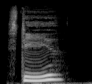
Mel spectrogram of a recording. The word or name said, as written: steg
